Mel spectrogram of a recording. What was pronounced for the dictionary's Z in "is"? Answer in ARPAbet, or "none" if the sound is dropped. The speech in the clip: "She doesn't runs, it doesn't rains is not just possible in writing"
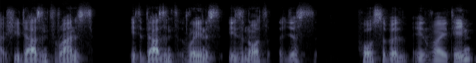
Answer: Z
